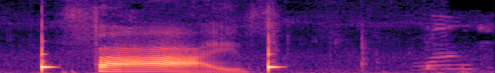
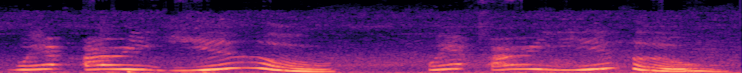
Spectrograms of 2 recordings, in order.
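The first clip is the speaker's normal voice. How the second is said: playful searching call; 8 semitones higher than usual. Pretend. Playful hide-and-seek with a child.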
